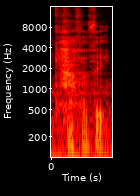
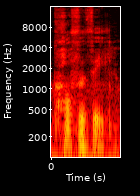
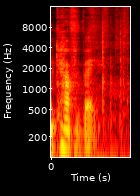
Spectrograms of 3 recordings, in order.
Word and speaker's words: Cavafy: alexandrian greek poet called constantine cafe i think i pronounced that last name right it's not coffee like that stupid word that donald trump once uh tweeted out constantine cafe i didn't really know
